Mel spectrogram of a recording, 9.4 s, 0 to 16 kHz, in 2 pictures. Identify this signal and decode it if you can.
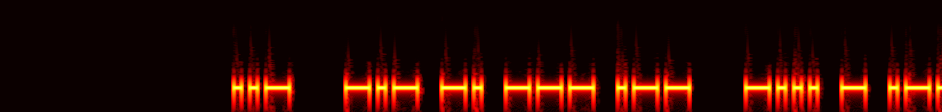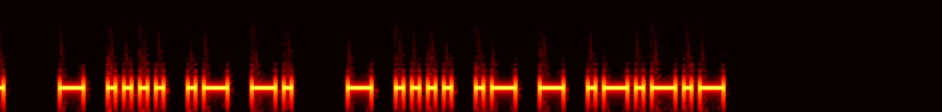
Morse code, heard as a keyed tone, about 30 wpm, 700 Hz. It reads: U KNOW BTR THAN THAT.
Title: Sentences from Top 400 Words and Abbreviations 30wpm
